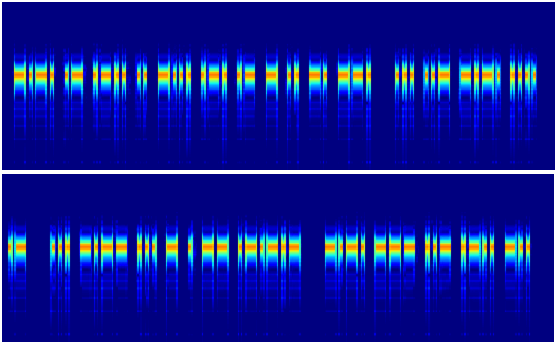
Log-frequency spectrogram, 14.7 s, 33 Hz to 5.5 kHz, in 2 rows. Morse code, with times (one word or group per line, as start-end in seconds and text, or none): 0.2-4.9 CALIBRATING
5.3-7.1 SUCH
7.5-7.7 A
8.0-11.3 SYSTEM.
11.7-14.4 COULD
